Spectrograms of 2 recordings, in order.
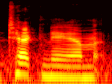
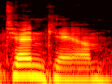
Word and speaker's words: Tecnam: of the plane wrong I was saying 10 cam when it was really Tech Nam so I want to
